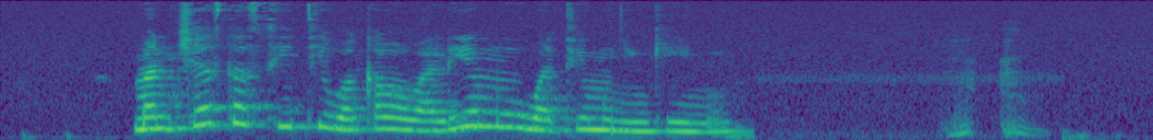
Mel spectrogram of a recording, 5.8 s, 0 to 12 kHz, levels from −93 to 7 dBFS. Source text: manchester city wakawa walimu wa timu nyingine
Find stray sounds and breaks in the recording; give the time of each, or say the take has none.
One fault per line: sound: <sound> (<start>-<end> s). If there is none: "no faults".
sound: throat clearing (4.7-5.3 s)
